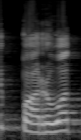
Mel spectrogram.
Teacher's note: पर्वत। यानी इस रेफ की मात्रा का उच्चारण जो है ना, प के बाद आधा र होगा, ठीक है। पर्वत।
